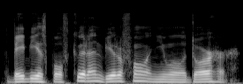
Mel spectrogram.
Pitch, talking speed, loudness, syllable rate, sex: 125 Hz, 295 wpm, -17 LUFS, 7.4 syllables/s, male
